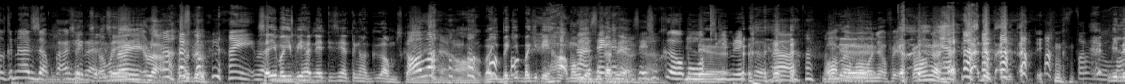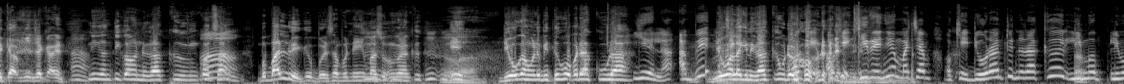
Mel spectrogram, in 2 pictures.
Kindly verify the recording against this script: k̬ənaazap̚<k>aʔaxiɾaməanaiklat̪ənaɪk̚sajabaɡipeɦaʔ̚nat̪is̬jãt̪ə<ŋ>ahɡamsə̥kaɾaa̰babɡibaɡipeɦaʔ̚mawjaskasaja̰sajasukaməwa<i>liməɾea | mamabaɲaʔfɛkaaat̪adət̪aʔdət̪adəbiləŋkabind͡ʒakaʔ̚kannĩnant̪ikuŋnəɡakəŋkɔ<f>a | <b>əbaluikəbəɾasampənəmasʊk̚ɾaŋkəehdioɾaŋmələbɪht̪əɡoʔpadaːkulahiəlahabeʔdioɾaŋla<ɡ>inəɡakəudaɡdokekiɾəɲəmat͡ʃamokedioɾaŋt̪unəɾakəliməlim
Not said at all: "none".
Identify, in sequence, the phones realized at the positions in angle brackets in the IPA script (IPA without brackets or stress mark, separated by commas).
k, ŋ, i, s, b, ɡ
